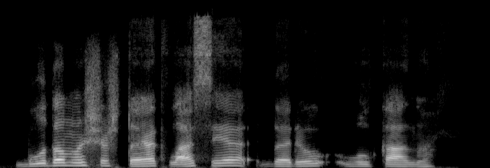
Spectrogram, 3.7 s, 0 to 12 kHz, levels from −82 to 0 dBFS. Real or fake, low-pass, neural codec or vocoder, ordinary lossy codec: fake; 10.8 kHz; codec, 44.1 kHz, 2.6 kbps, SNAC; Opus, 24 kbps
